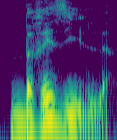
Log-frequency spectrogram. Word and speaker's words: Brésil: Le Brésil. Le Brésil. Okay, you will pronounce the final L here, and then remember accent aigu goes like E.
